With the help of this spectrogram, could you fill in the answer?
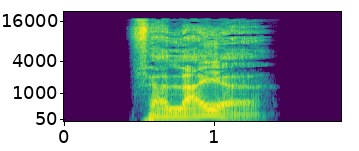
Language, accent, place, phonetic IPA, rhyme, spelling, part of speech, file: German, Germany, Berlin, [fɛɐ̯ˈlaɪ̯ə], -aɪ̯ə, verleihe, verb, De-verleihe.ogg
- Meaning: inflection of verleihen: 1. first-person singular present 2. first/third-person singular subjunctive I 3. singular imperative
